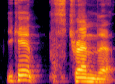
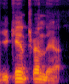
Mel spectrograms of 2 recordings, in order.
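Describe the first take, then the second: First: "can't" jumps high and punched, then "trend that" firm; emphatic can't. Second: "You can't trend that" dropped much softer, falling away; muttered repeat. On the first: Ranting at gold chart analysts, "can't" punched high. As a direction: hit "can't" hard and high in "You can't trend that". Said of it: "repeats the phrase, first time emphatic". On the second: Repeating his point to himself, dropped softer. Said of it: "repeats the phrase, second time dropped". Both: Real, not acted.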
